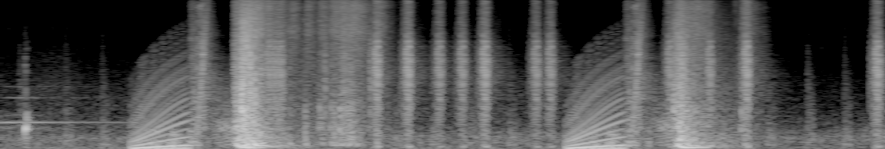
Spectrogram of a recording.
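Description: A weapon whooshes and strikes in short bursts.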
